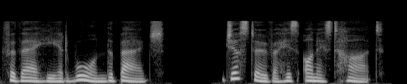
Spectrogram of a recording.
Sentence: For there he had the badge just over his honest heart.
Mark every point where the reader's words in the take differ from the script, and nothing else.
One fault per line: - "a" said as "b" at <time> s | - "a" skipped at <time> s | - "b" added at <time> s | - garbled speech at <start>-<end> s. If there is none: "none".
- "worn" added at 0.7 s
